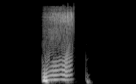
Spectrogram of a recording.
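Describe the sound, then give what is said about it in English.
A single buzzy raspberry blown with the lips, loud, lasting about a third of a second, followed by a short softer sputter. “You got to do the mouth fart, buddy.”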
